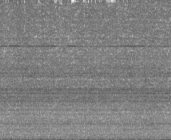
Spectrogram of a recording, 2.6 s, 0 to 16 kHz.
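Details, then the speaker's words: Electric fuel pumps running to fill a newly installed surge tank and fuel lines in an E85 setup while checking for leaks. A steady, even low hum with no surging or stutter: normal operation. "all right fuel pumps running let's check in for leaks"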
